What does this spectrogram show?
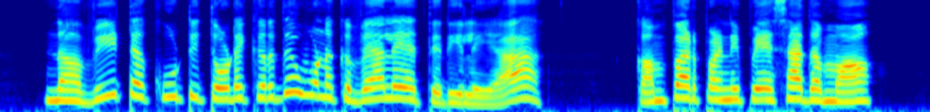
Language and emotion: Tamil, angry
